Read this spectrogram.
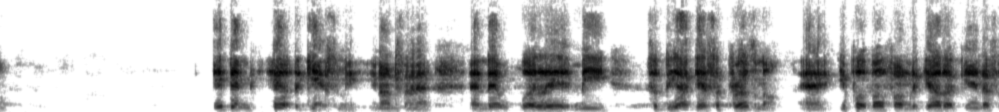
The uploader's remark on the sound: Phone Interview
